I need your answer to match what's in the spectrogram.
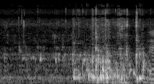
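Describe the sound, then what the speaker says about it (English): A toilet flushing after its bowl was cleaned with a pumice stone: quiet at first, then a loud rushing, gurgling swirl of water that builds and keeps going close to the mic. "I'll flush it one more time."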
